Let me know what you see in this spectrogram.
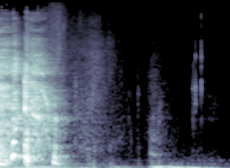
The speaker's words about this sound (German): Ich habe in die Armbeuge gehustet.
